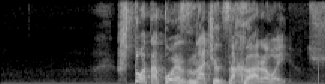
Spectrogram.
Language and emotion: Russian, angry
